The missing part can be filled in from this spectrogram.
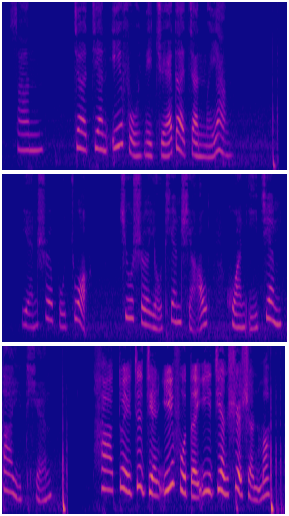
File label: Mandarin; mandarin placement test hsk4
